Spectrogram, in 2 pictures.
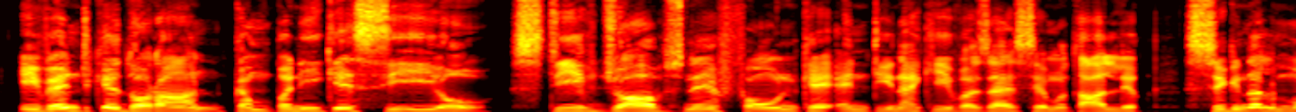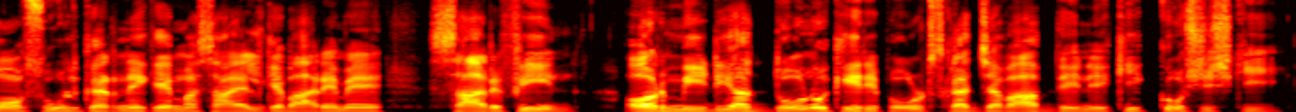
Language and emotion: Urdu, neutral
